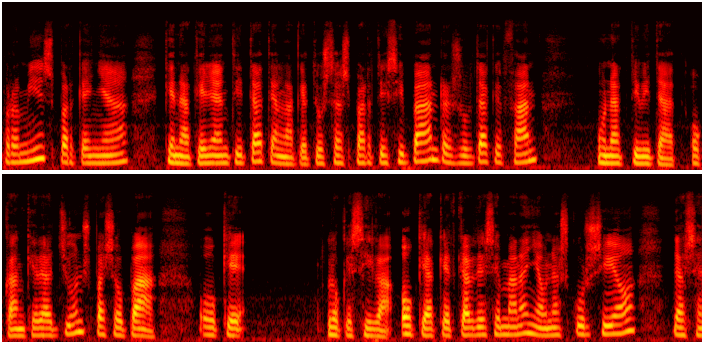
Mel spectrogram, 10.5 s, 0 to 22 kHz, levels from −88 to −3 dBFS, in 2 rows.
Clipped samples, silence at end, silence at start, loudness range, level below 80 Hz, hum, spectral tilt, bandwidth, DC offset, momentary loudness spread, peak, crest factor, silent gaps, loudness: under 0.1%; 0 s; 0 s; 1 LU; -68 dBFS; none; -5.5 dB/octave; 14.5 kHz; under 0.1%; 6 LU; -14 dBFS; 20 dB; none; -35 LUFS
